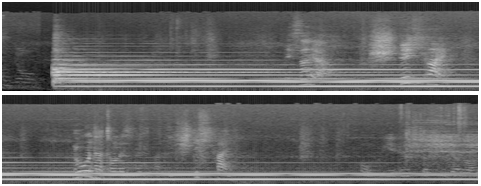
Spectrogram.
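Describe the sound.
Heavy church bells ring with a loud, sustained, humming tone that starts abruptly and fills the space, their deep overtones lingering steadily while voices murmur faintly underneath.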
